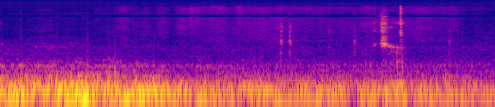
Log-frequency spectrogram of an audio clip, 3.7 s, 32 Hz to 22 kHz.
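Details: VW ID.3 test drive after the dealer replaced the front strut mount bearing blamed for a steering noise worst on left turns: low, steady cabin rumble with no creak, clunk or groan from the front suspension.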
